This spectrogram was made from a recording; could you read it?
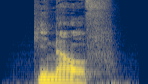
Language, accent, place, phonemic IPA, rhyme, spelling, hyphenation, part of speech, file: German, Germany, Berlin, /hɪˈnaʊ̯f/, -aʊ̯f, hinauf, hi‧n‧auf, adverb, De-hinauf.ogg
- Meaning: up; upward; upwards (from the own location upwards, in direction away from the speaker)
